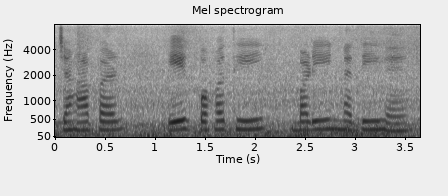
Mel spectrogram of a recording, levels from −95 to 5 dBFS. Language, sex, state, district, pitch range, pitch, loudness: Hindi, female, Uttar Pradesh, Lucknow, 215-230 Hz, 225 Hz, -16 LUFS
